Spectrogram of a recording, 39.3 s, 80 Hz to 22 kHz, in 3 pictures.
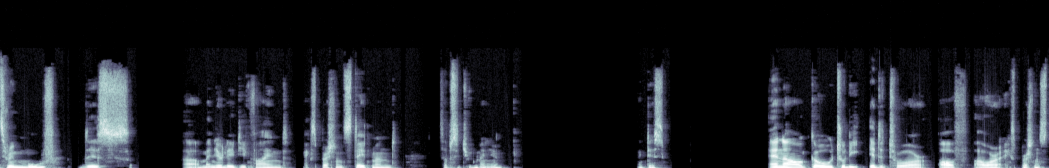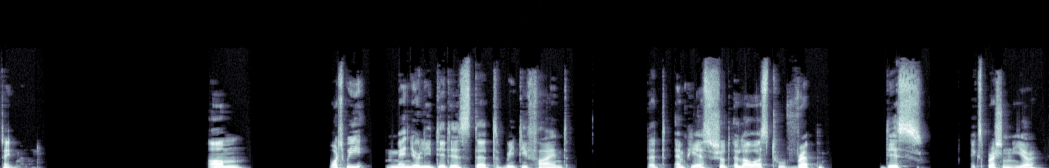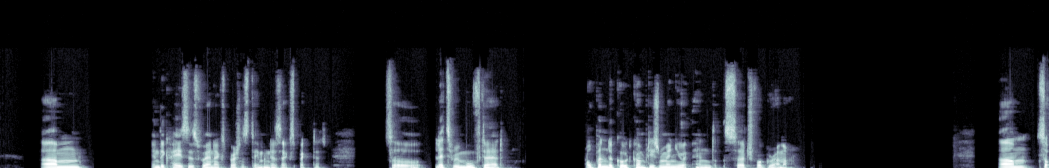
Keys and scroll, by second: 6.7 Delete, 22.0 shift+Right, 31.3 BackSpace, 33.5 BackSpace, 33.6 super+space.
